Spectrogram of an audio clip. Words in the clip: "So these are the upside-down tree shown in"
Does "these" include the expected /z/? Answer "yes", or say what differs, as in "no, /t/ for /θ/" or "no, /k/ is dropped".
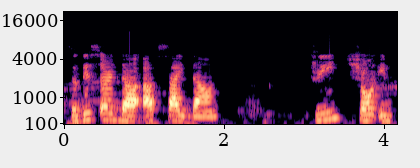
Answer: no, /s/ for /z/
